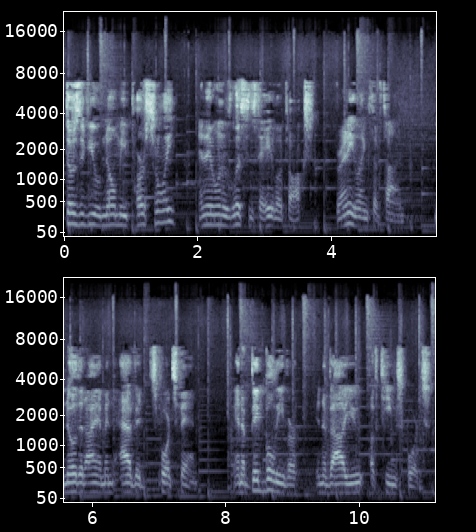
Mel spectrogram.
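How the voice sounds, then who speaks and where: Music plays in the background as a man speaks. His pitch is medium, with ordinary variation. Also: moderate pace. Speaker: podcast host. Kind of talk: book promo read.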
